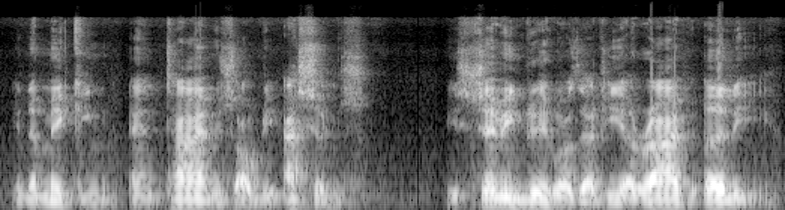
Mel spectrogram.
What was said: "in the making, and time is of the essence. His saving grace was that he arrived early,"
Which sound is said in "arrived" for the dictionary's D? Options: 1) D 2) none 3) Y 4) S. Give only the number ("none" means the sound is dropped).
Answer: 1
